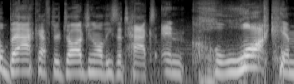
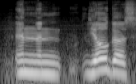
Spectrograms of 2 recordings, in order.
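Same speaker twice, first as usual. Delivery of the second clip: plain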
